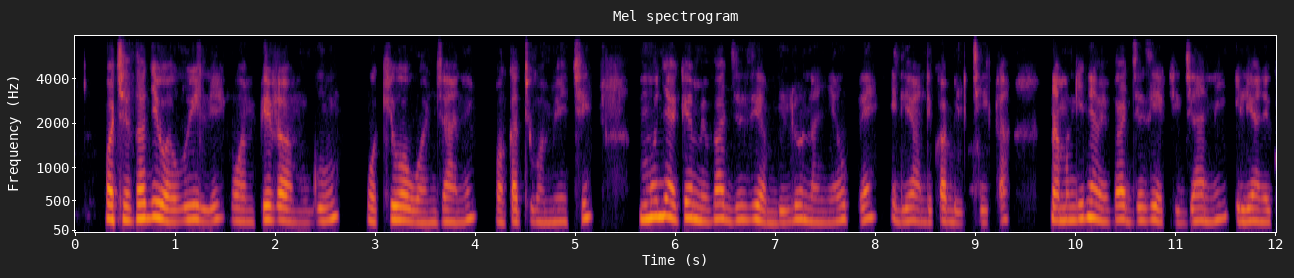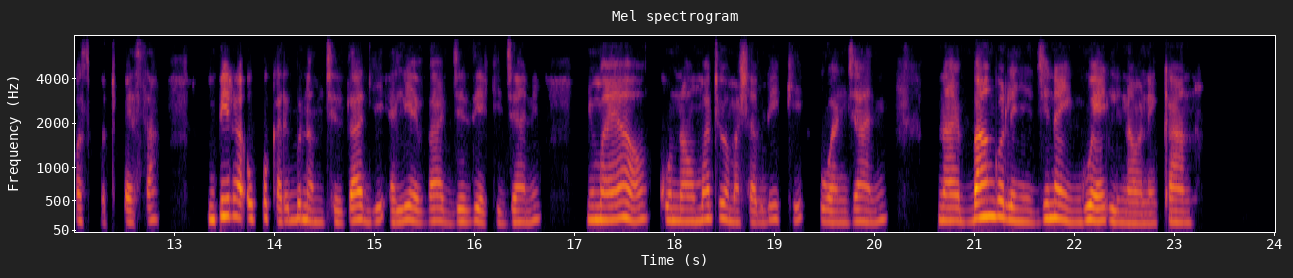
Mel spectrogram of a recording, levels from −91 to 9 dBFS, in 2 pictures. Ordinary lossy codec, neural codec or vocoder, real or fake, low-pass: Opus, 24 kbps; codec, 24 kHz, 6 kbps, HILCodec; fake; 7.2 kHz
